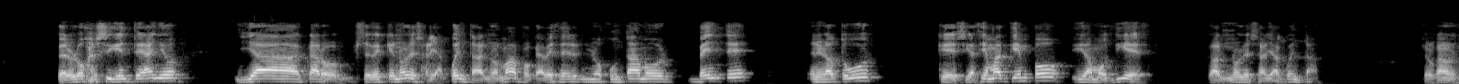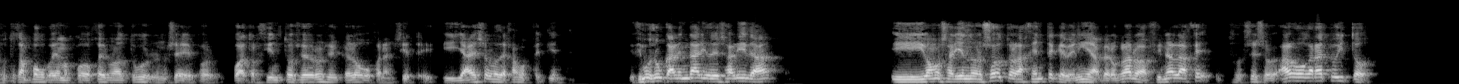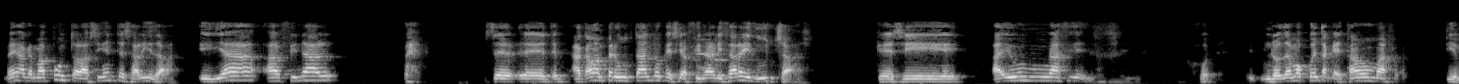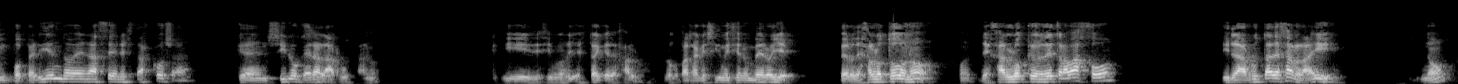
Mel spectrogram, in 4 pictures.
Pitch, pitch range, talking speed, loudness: 135 Hz, 115-170 Hz, 170 wpm, -16 LUFS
